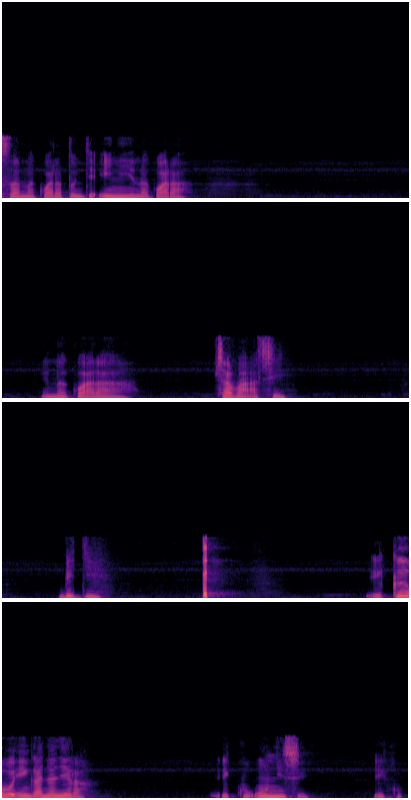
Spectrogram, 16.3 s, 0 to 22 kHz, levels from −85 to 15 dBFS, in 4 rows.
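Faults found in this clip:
Dolby Digital compression, whole clip. Speech dull, nothing above 6.9 kHz. Heavy codec damage: rough, fluttering noise hanging around voiced tones. Likely a low-rate AC-3 or E-AC-3 encode, consistent with about 48 kbps. Encoder starves many frequency lines of mantissa bits and the decoder fills them with dither noise. Unlike a plain low-pass, the band edge comes with grainy noise fill.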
